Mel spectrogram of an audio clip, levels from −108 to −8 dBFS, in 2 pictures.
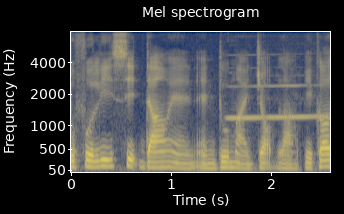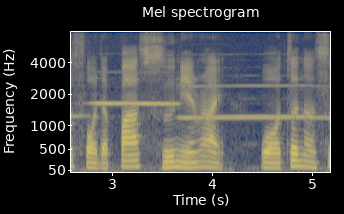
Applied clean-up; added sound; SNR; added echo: none; Wind instrument, woodwind instrument; 11 dB; none.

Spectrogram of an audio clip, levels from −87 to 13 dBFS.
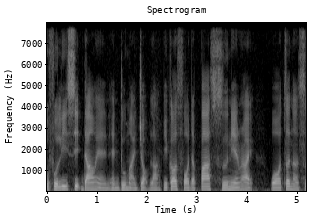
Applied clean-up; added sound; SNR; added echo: none; none; none; none.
